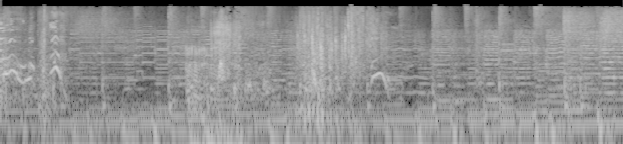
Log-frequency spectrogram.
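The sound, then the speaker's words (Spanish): A sharp smash-like hit for a cassowary kick in an animated fantasy film, a brief thwack buried in a dense bed of music and busy effects. “¡Patada casuaria!”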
